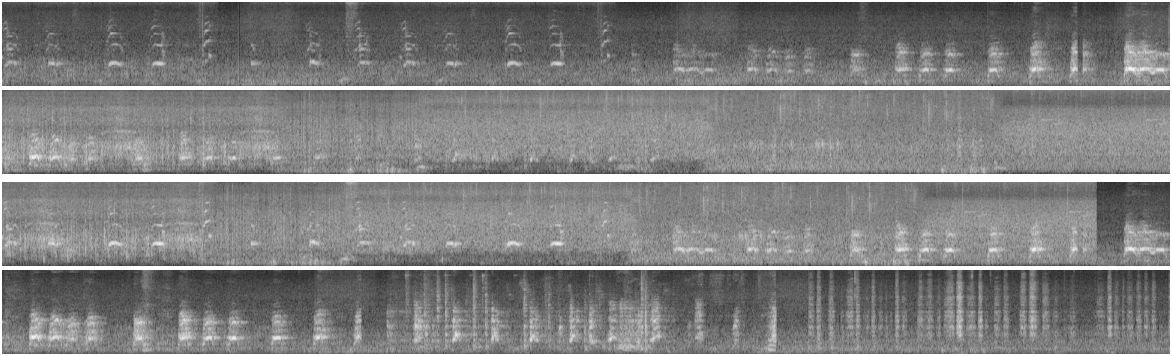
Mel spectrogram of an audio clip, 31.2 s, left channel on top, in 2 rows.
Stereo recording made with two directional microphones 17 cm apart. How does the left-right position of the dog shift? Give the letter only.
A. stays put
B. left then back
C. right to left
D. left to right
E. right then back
B.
